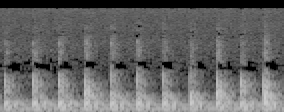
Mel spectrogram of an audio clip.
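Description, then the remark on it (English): Rapid, steady knocking on a door, about nine firm raps in quick succession, fairly loud with no voices. “Knock louder. She's in there somewhere.”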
